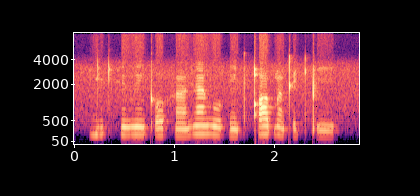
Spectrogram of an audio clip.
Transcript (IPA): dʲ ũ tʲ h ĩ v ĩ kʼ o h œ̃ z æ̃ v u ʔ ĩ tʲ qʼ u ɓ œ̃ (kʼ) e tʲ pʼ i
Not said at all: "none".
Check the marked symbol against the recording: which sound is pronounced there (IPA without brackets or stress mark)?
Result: kʼ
